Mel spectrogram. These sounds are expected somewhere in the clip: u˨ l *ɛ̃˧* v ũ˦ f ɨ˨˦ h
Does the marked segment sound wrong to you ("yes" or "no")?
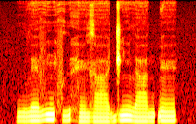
yes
